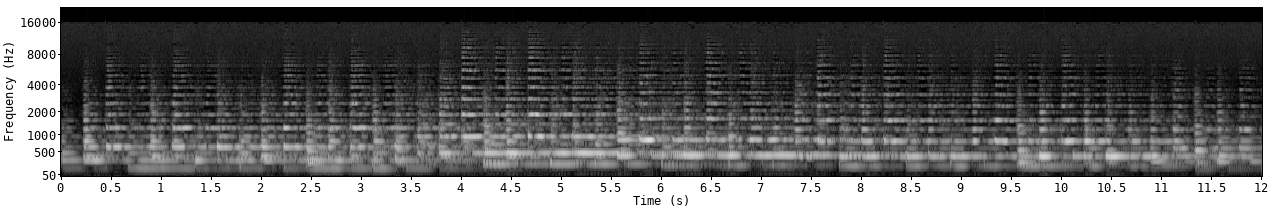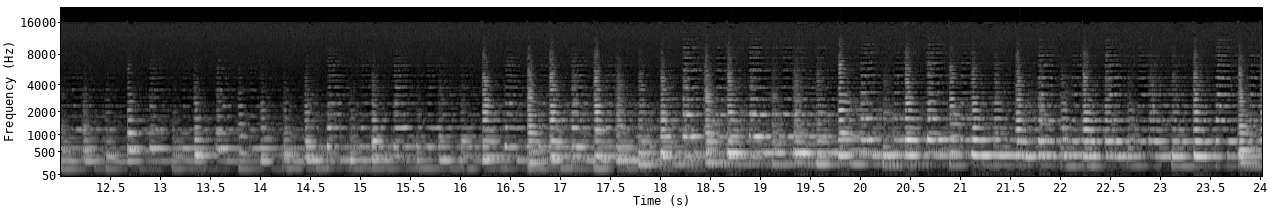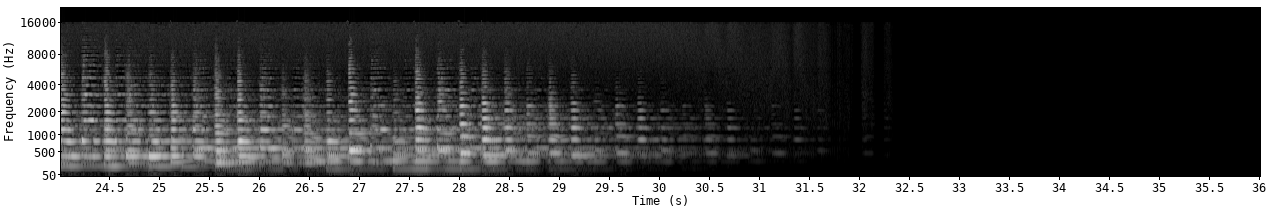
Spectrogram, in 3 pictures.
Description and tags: and......relax
melodic trance riff i created for one of my songs using a simple patch in sylenth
